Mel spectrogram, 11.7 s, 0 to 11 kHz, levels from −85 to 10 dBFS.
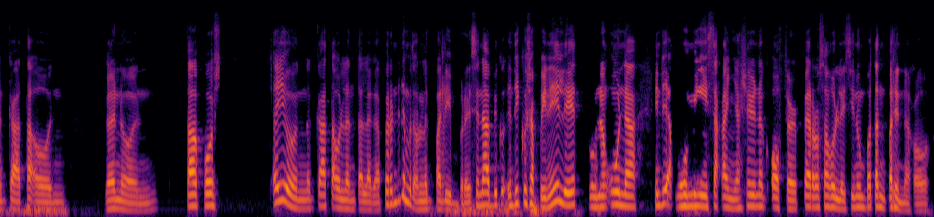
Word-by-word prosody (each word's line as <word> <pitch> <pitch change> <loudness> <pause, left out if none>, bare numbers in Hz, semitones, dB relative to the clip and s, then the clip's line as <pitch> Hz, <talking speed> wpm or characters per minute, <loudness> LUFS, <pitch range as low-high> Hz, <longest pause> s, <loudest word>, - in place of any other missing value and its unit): nagkataon, 120 -2 -2 0.7
ganon. 115 -3 -2 0.3
Tapos, 175 +1 +4 0.6
ayun, 170 - +2
nagkataon 150 -1 -1
lang 130 -1 -3
talaga 120 -2 -2
pero 195 +1 -1
hindi 260 - -5
naman 235 - 0
ako - - -2
nag-palibre, 120 -4 -3
sinabi 185 0 +2
ko - - -4
hindi 185 +5 0
ko - - -4
siya 195 - +3
pinilit, 190 +5 +3
unang-una, 165 +2 +3 0.3
hindi 190 +4 +1
ako - - -15
humingi 170 -1 +2
sakanya, 150 -4 -1
siya 170 +3 -1
'yong 170 0 -1
nag-offer, 135 -4 0
pero 155 -2 +2
sa 165 +1 0
huli 135 -4 +2
sinumbatan 160 0 -1
pa 150 - +3
rin 110 -6 -1
ako, 105 -1 -7
155 Hz, 170 wpm, -22 LUFS, 125-175 Hz, 0.7 s, Tapos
